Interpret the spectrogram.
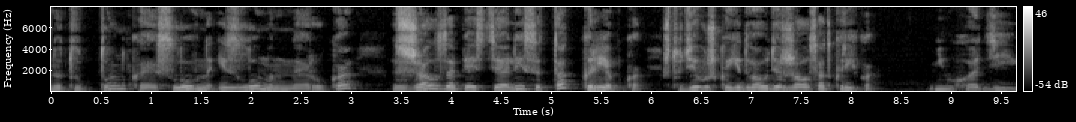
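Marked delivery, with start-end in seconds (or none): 8.8-9.7 hoarse, raspy, rough-throated voice. A child grips the girl's wrist as she gets up to go: hoarse. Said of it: "сказал ребенок хрипло".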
